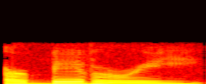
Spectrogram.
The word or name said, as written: herbivory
